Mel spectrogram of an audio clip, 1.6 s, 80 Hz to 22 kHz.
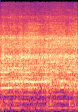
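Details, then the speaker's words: Vintage toy walking robot's small motor after spray was applied. A high-pitched buzzy whir speeds up and runs steady and quick with no stutter. Normal motor running after cleaning. "You hear it speed up? As soon as that spray hit it, it's like 25% more power."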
